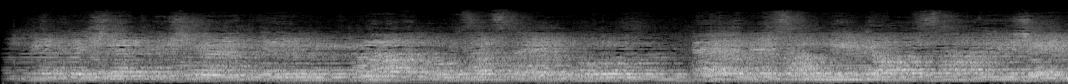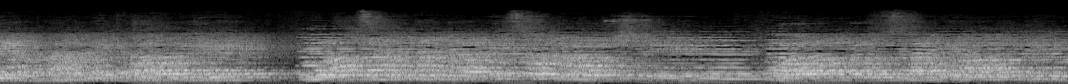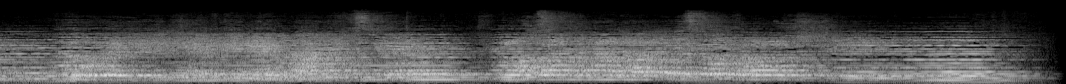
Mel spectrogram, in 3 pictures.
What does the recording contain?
before transfiguration030610
03.06.2010: the Corpus Christi mass and procession in Wilda - one of the smallest district of the city of Poznan in Poland. The mass was in Maryi Krolowej (Mary the Queen) Church near of Wilda Market. The procession was passing through Wierzbiecice, Zupanskiego, Górna Wilda streets. I was there because of my friend Paul who come from UK and he is amazingly interested in local versions of living in Poznan.
more on:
